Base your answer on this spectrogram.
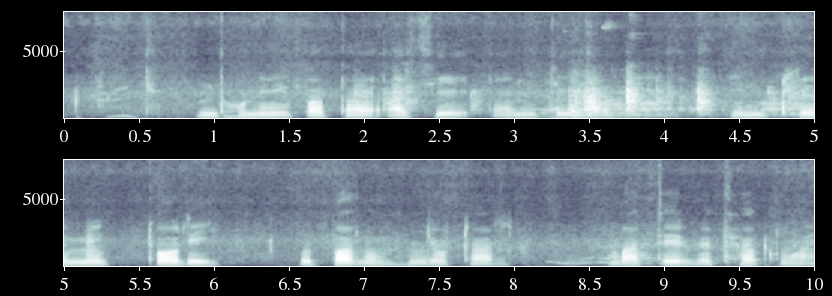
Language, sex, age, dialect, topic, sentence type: Bengali, male, 18-24, Western, agriculture, statement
